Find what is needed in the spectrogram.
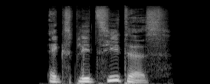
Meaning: strong/mixed nominative/accusative neuter singular of explizit
- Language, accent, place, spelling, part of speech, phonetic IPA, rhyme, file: German, Germany, Berlin, explizites, adjective, [ɛkspliˈt͡siːtəs], -iːtəs, De-explizites.ogg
